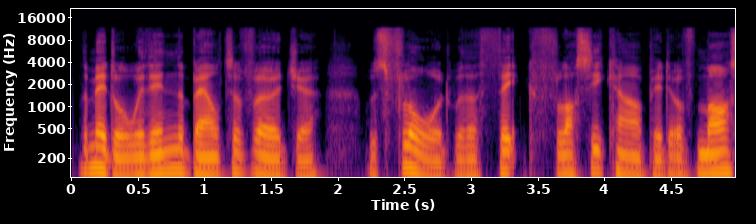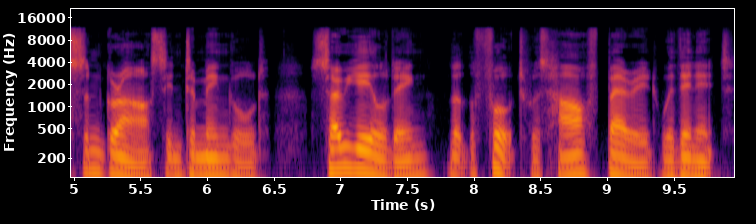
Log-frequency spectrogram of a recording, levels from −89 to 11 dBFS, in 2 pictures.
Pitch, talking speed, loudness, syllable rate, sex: 105 Hz, 175 wpm, -21 LUFS, 4.7 syllables/s, male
